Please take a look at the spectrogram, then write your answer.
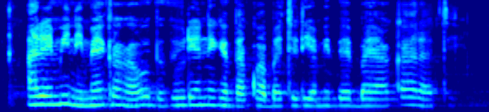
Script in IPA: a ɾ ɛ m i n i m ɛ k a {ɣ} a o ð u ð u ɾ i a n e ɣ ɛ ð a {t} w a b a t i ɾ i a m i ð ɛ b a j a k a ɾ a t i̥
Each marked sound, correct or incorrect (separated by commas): correct, incorrect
